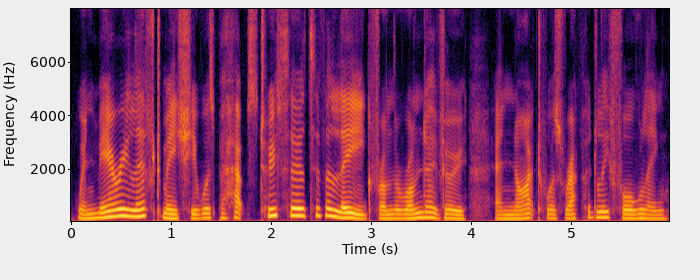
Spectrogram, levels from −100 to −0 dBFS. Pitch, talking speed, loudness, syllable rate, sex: 185 Hz, 200 wpm, -16 LUFS, 5.0 syllables/s, female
